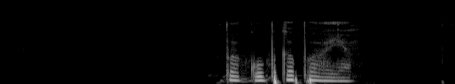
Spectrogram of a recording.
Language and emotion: Russian, neutral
